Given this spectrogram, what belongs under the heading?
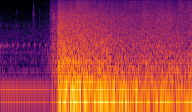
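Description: A gas station explodes in Goat Simulator with a sudden loud boom that bursts in after a quiet moment and rolls on as a dense, rumbling blast.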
